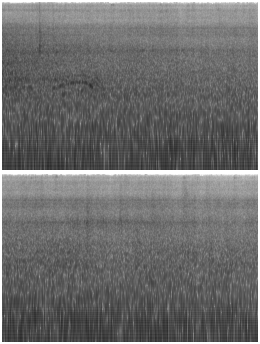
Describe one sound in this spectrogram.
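Suitcase wheels roll over a hard floor.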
